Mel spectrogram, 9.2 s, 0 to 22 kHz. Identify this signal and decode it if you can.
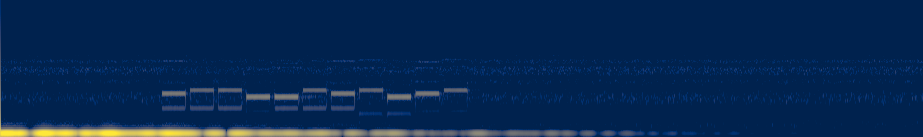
DTMF, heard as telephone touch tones, dialled by machine, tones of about 240 ms, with phone line noise. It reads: 89947983156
